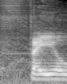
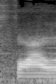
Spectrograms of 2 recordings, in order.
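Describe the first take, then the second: First: The word is said like 'fail', starting with f. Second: The word is said like 'vial', starting with v.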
